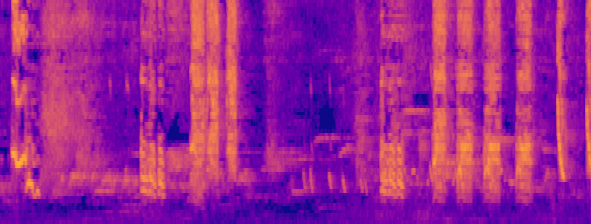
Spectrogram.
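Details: Kacer (oriental magpie-robin) in a ngeplong-style recording used as a lure, here giving mostly harsh, raspy bursts repeated at uneven intervals, with a few thin whistles between them.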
